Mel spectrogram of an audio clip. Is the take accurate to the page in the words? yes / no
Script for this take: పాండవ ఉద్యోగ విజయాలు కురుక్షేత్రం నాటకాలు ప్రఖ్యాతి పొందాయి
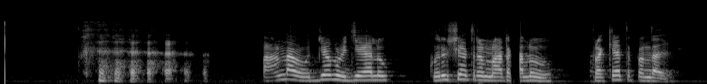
yes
